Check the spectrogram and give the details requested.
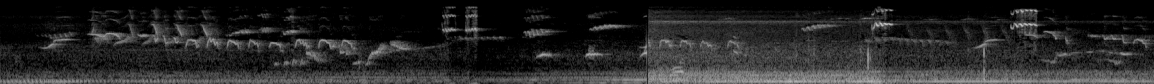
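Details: White-rumped shama singing, played to rouse other shamas into song and agitation: rapid descending chirps and whistled phrases, then scattered high notes over broadband hiss and a low hum.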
